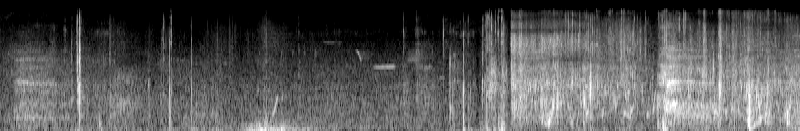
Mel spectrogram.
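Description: A few faint clicks for the first few seconds, then water splashing and sloshing over the last three seconds as a hooked bass thrashes at the surface.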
